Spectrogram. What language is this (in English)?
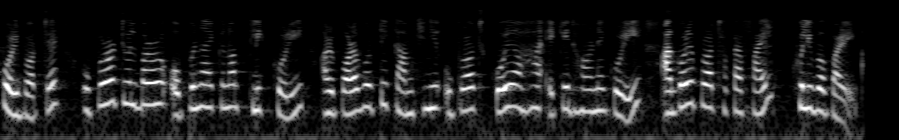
Assamese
